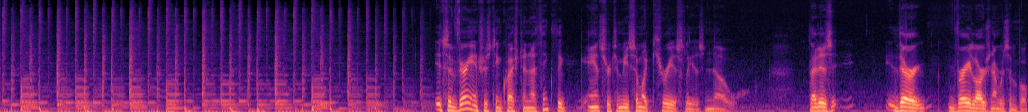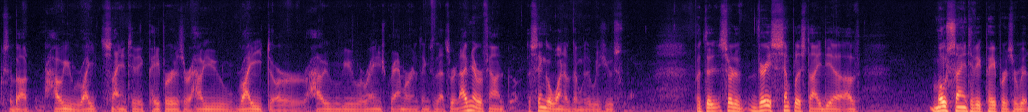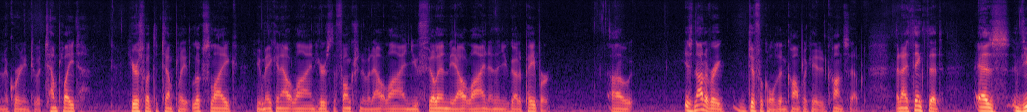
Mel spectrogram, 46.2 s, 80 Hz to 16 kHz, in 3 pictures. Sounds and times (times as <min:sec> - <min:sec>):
Speech: 0:06.5 - 0:11.3, 0:12.1 - 0:25.0, 0:25.8 - 0:28.4, 0:29.4 - 0:32.2, 0:32.8 - 0:39.2, 0:39.9 - 0:40.4, 0:41.1 - 0:46.2.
